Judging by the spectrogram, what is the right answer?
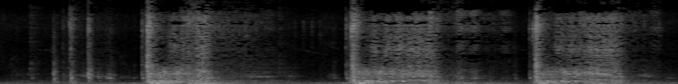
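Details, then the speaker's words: Toyota Kijang Super carburetor with idle jet deliberately made smaller (second air bleed unchanged) to simulate a lean idle mixture; engine cranks and catches in three short bursts that fade out, hard to start, needing higher idle speed. "Nah, itu agak susah hidupnya, Teman-teman. Dan itu perlu lebih saya naikkan. putaran stasionernya lebih tinggi."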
